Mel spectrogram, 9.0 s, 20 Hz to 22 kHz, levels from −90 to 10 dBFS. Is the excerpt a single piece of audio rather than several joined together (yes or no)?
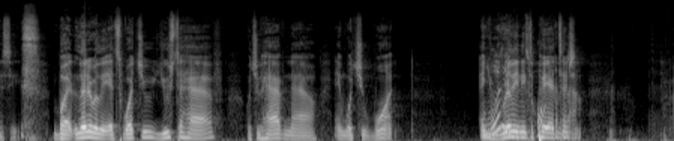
yes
